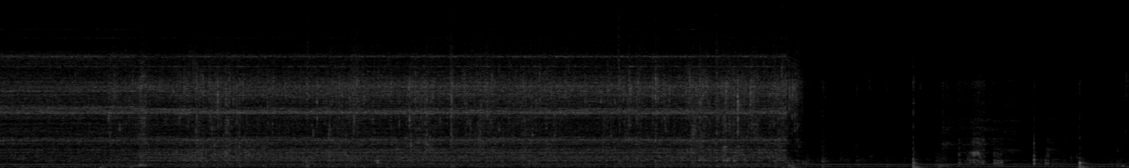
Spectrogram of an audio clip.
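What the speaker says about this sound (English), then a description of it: "take that stuff under running water" Tap water runs steadily into a kitchen sink as a pepper is rinsed for homemade recaito, a loud continuous splash lasting about ten seconds before it cuts off, leaving quiet clinks and handling noises.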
